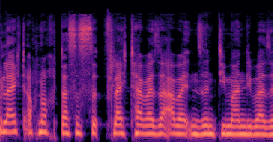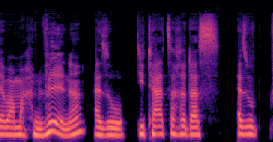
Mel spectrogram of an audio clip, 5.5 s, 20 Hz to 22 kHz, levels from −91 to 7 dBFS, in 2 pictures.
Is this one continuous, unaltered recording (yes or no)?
no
